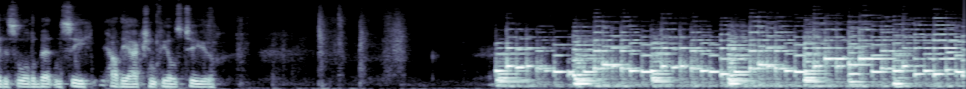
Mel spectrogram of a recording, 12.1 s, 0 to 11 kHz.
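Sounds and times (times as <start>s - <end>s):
piano playing chords: 6.2s - 12.0s.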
